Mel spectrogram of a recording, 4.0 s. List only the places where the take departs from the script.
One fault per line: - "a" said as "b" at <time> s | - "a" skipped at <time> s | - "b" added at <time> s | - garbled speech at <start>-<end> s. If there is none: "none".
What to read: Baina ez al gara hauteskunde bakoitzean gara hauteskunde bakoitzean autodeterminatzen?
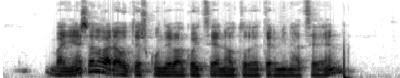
- "gara hauteskunde bakoitzean" skipped at 2.3 s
